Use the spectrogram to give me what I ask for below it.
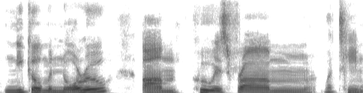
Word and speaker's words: Nico Minoru: With She-Hulk, Dazzler, Medusa, and I think it's pronounced Nico Minoru, who is from, what team was it?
